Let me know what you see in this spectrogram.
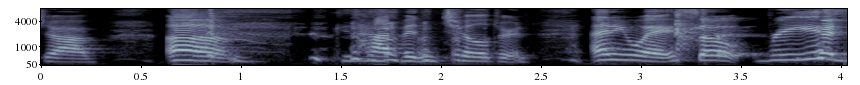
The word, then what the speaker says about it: Rhys: I almost pronounced it super wrong, but I recently found out that if you spell a word R-H-Y-S, that's Reese. It's not Rice.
